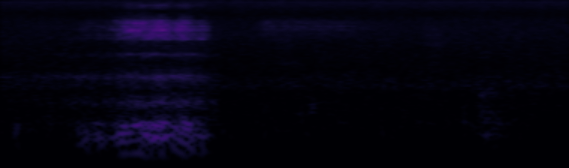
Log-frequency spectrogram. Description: Cute dog (...cute...ok...usually it is...) sleeping and snoring.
